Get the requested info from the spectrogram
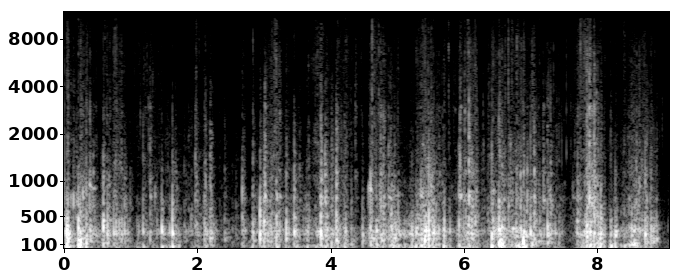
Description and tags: objects in a cardboard box. simple source sound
